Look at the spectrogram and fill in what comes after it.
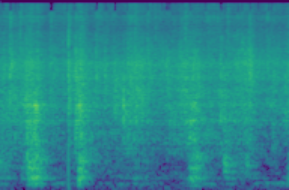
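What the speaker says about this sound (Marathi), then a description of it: "आता हे परत एकदा आपण छान मिक्स करून घेऊया" Leftover rice for phodnicha bhat being stirred and mixed in a pan: a series of soft scrapes and spoon clatters at an uneven rhythm over a light background sizzle, fairly close and moderately loud.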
